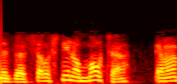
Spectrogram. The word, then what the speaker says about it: Celestino Mota: and he's from Mexico and his name is Celestino Mo. Am I pronouncing that right?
